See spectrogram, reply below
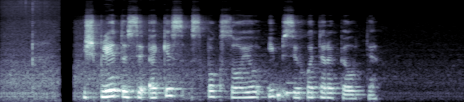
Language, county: Lithuanian, Vilnius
